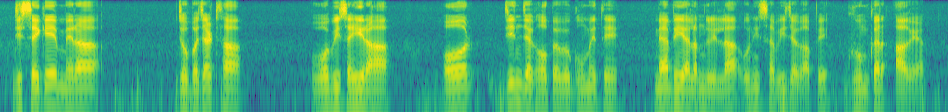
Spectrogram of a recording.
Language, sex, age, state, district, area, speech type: Urdu, male, 18-30, Delhi, South Delhi, urban, spontaneous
